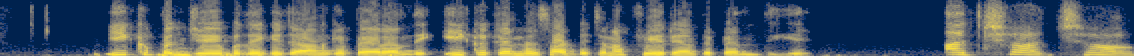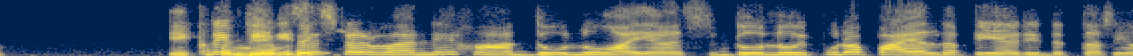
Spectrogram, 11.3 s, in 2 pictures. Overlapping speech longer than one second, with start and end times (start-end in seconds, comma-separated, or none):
none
